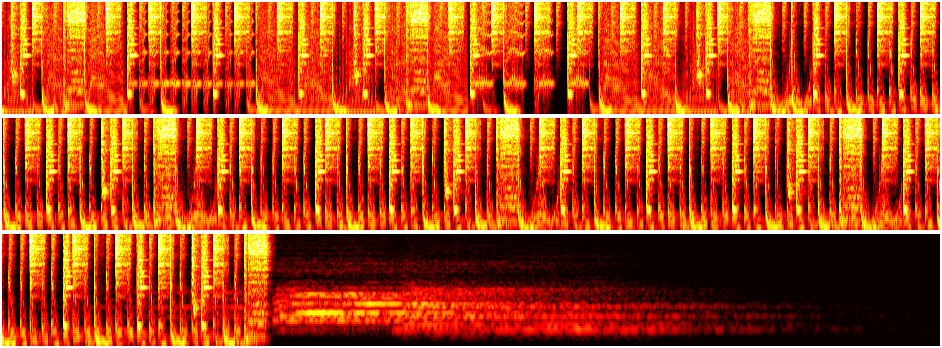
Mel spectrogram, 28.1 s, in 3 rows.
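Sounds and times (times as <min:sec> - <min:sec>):
breakbeat drums: 0:00.0 - 0:21.4.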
